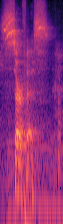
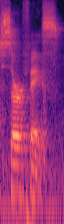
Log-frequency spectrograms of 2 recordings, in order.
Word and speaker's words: surface: word is not pronounced surface sir is the strong syllable so in Consequence the second syllable the weak syllable needs to be reduced to allow the strong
